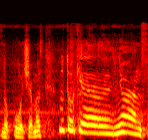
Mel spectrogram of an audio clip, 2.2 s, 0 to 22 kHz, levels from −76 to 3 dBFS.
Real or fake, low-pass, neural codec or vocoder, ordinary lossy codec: fake; 14.4 kHz; vocoder, 44.1 kHz, 128 mel bands every 256 samples, BigVGAN v2; MP3, 48 kbps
